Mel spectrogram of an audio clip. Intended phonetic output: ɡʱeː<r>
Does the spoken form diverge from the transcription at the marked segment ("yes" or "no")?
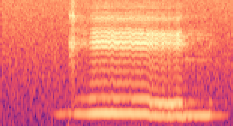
yes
